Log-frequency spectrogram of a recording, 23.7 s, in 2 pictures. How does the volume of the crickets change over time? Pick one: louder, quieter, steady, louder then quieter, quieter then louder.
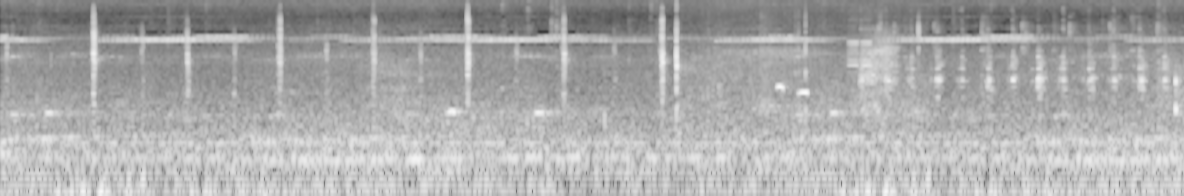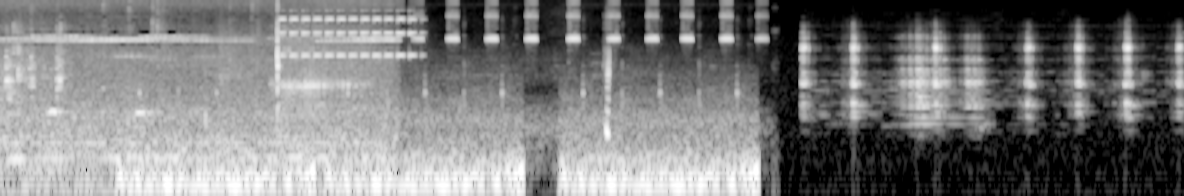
steady.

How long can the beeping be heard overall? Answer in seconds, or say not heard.
4 s.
